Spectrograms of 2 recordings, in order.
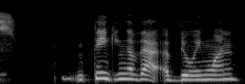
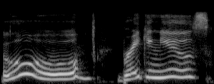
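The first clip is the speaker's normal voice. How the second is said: high, loud teasing announcement; a playful breaking-news call; excited breaking news; 9 semitones higher, 8 dB louder, much slower than usual. Real, not acted. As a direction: announce it like a hyped newsreader. Host teases product announcement.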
